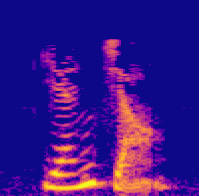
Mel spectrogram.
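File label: "演讲", Mandarin Chinese; hsk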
